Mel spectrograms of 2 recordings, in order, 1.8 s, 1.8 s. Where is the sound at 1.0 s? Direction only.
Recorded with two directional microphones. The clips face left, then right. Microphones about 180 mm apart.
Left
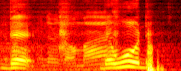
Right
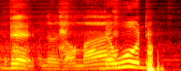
25° left (ahead or behind).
